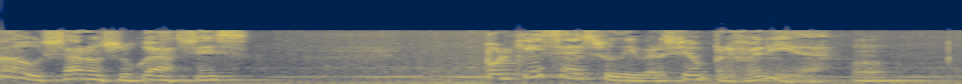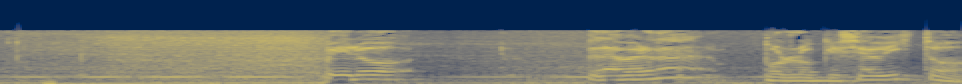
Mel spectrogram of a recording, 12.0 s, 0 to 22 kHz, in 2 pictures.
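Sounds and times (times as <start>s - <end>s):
speech: 0.0s - 1.6s, 3.0s - 5.6s, 8.0s - 8.6s, 9.7s - 12.0s
low steady hum: 0.0s - 12.0s
steady rushing hiss: 0.1s - 12.0s.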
